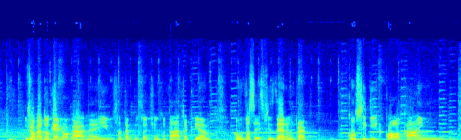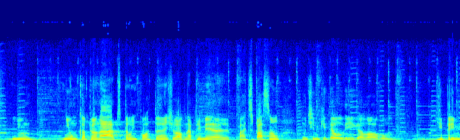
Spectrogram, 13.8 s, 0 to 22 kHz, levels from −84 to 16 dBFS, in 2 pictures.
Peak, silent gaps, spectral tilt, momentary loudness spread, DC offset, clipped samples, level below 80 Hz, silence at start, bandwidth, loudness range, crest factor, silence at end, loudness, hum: -8 dBFS; none; -5 dB/octave; 14 LU; under 0.1%; under 0.1%; -40 dBFS; 0 s; 19 kHz; 3 LU; 16 dB; 0 s; -25 LUFS; none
